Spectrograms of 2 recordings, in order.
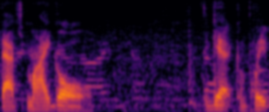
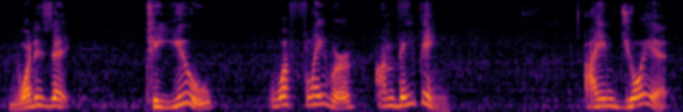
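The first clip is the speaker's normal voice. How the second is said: indignant; 10 semitones higher than usual. Real, not acted. Indignant outburst at critics.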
